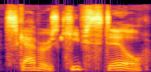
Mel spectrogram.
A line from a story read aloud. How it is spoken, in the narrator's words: Ron hissed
